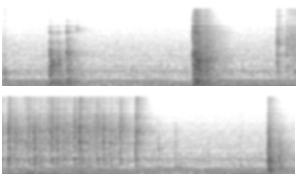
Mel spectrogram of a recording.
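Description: Wire whisk clicking and scraping against the side of a bowl as pancake batter is beaten, in quick irregular runs of taps, with one louder knock about two seconds in. A steady fan hum runs underneath.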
